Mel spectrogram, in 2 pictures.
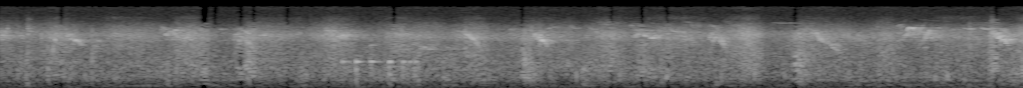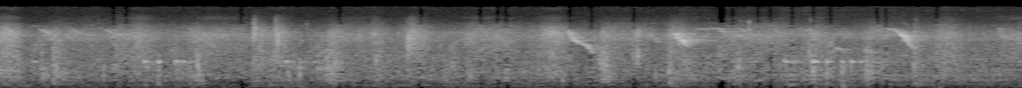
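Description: Birds chirping busily: many short, high calls and quick falling notes overlapping, with a brief lower note recurring every few seconds.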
